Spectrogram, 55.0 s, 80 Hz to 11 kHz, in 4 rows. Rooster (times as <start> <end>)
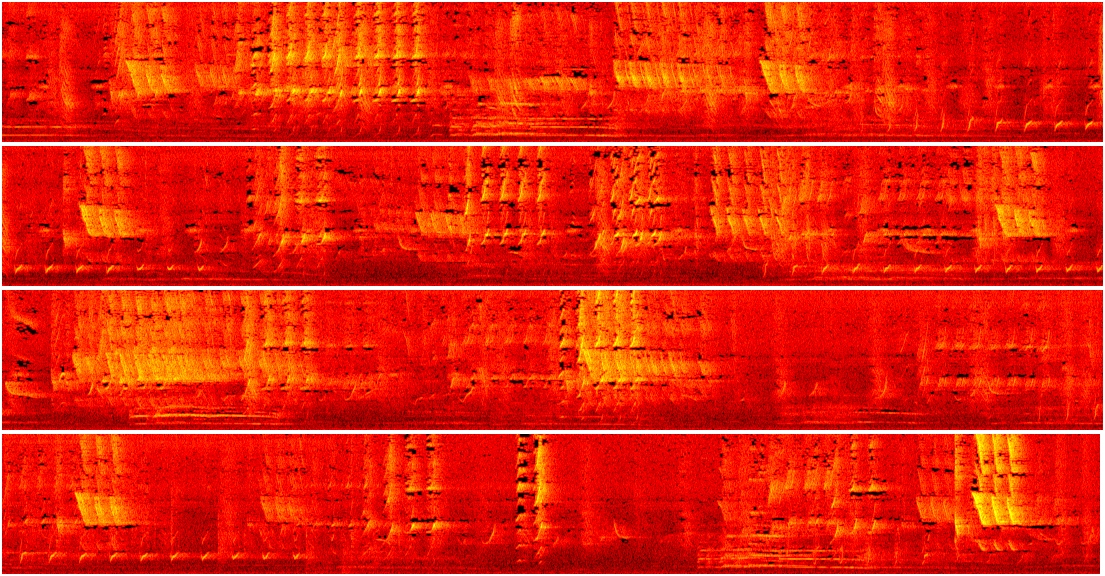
0.0 1.3, 5.3 9.1, 9.9 13.0, 23.5 28.0, 29.1 31.3, 32.8 35.8, 37.3 39.1, 40.0 42.4, 50.0 55.0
